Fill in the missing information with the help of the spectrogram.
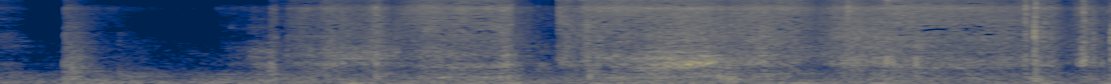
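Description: Polystyrene foam packing rubbing and scraping as it is pulled apart and lifted off a boxed scale: a rustling hiss that starts about a second and a half in, with small clicks and one sharp click a little after four seconds.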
